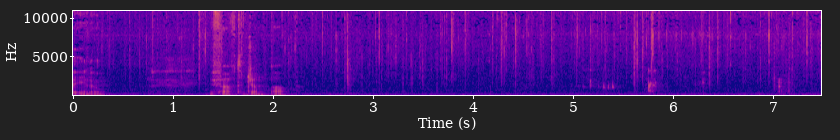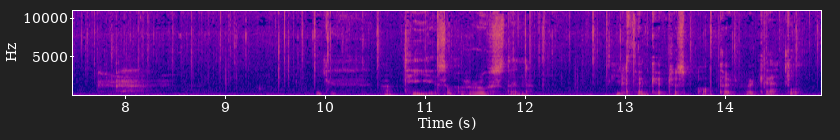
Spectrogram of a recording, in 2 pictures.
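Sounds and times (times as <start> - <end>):
speech: 0.0 - 0.5, 1.4 - 2.3, 10.9 - 12.2, 12.9 - 14.9
wood fire crackling: 0.0 - 14.9.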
